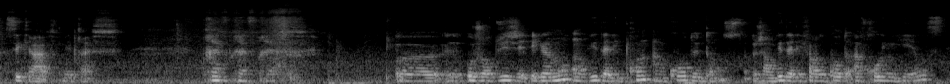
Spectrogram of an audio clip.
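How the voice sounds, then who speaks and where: A woman's voice: sits low, fairly even intonation, measured pace, background noise. A woman, chatting casually to camera about her day in a slangy, storytelling way. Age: late 20s. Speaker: vlogger and university student. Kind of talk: casual vlog talk to camera. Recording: roomy echo.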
